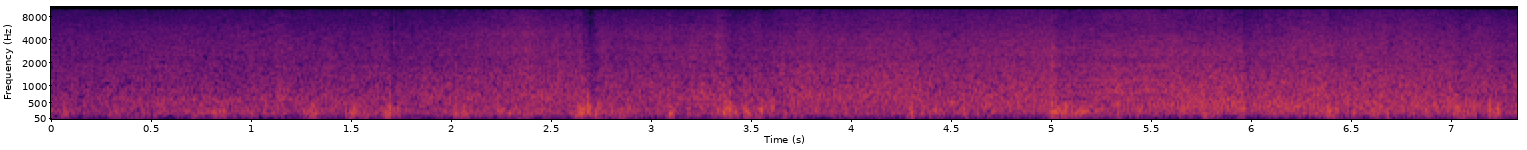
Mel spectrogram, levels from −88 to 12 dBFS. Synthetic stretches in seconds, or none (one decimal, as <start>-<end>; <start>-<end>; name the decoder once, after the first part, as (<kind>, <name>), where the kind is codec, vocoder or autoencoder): 4.9-5.6 (codec, SNAC)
